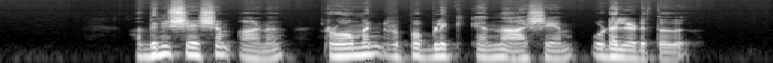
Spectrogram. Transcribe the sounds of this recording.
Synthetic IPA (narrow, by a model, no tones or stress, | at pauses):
ɐðinuɕe̞ːʂɐmaːɳɨ | ro̞ːmɐnripːɐbɭikːɨe̞nːɐaːɕɐjɐmuɽɐle̞ɽut̪ːɐðɨ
